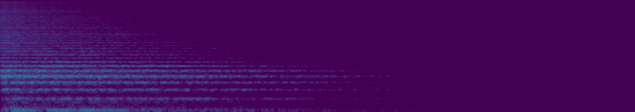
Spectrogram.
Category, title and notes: Sound effects > Electronic / Design
OBSCURE BURIED LOW HIT
BASSY, BOOM, EXPERIMENTAL, HIT, IMPACT, RAP, RUMBLING, TRAP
